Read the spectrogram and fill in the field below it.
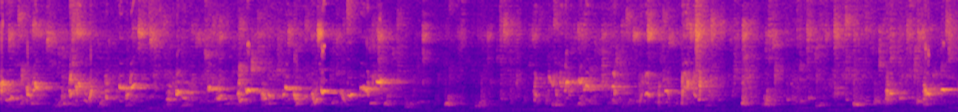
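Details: Yellow-vented Bulbul, a kept songbird, in a rapid 'ropel' chattering song used as a lure to make other birds sing along: dense bursts of short squeaky, warbling notes, tumbling continuously, over a steady splashing of water.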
